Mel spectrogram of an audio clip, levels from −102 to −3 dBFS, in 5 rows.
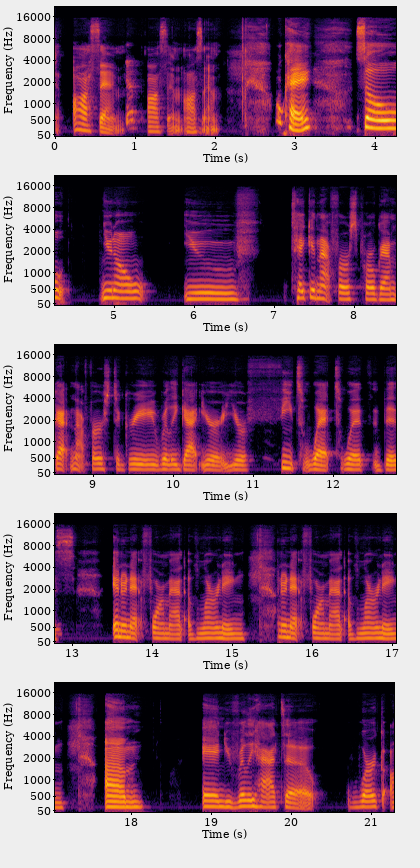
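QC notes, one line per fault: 15.55–17.55 s, stream segment repeated: just after "internet format of learning", a 2-second stretch of the speech plays a second time, so the programme runs 2 s longer than it should. There is a small blip at the point where playback jumps back. This is what happens when the player fetches or queues the same chunk of the stream twice and plays both copies in sequence, so the listener hears a clean replay rather than a stutter.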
